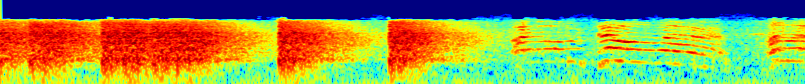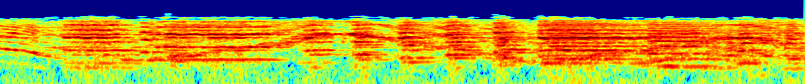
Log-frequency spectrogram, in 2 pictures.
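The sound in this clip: Sharp gunshot bangs crack out in a western radio drama, a few loud separate blasts in quick succession, followed by excited men's voices shouting over one another.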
